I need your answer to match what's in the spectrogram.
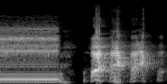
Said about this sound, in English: Game over. I think, no, that's just the wrong answer. But that is the buzzer.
